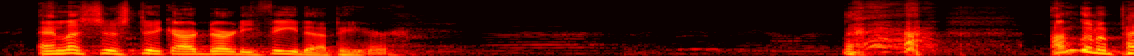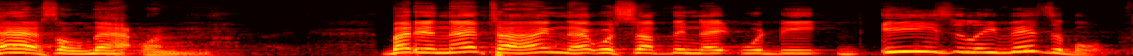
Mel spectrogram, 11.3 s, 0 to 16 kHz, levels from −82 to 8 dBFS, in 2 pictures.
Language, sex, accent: English, male, American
